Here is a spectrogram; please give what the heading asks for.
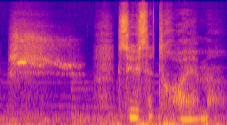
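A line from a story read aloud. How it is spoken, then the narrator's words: Whispered. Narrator (German): ich flüsterte nur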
